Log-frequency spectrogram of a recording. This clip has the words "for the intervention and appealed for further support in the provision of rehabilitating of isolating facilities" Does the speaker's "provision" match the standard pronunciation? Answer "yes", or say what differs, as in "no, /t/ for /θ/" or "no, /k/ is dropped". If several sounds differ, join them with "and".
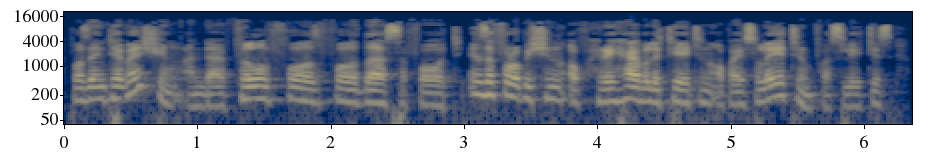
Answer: no, /b/ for /v/ and /ʃ/ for /ʒ/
